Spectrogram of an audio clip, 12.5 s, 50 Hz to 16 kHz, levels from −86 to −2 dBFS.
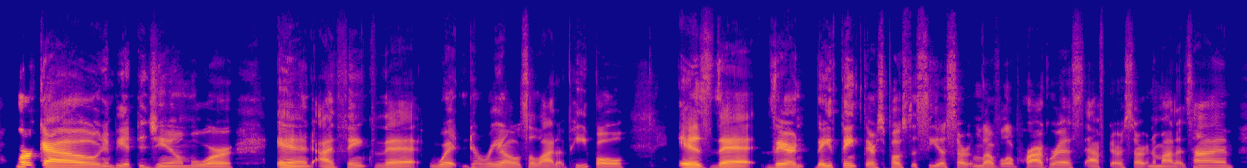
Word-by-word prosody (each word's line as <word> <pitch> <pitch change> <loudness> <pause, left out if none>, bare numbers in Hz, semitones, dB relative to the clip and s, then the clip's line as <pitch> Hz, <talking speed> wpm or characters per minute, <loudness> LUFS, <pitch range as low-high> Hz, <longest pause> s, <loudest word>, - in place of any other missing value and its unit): work 205 -3 +8
out 160 -3 +7
and 140 - -6
be 155 - -2
at 145 0 -6
the 150 - -9
gym 140 -1 -3
more, 135 0 -2 0.4
and 145 -3 +2
I 145 +1 0
think 160 -3 -5
that 145 -2 -1
what 145 +2 -4
derails 140 +3 -5
a 145 - -6
lotta 140 -1 -3
people 135 - -4 0.5
is 145 -5 +5
that 140 -2 +4
they're 160 +2 +4
n 155 - -4
they 155 0 +1
think 160 -1 0
they're 145 0 -2
supposed 145 0 -5
to 140 - -11
see 145 +1 -8
a 130 - -5
certain 150 0 -7
level 140 -3 -5
of 125 - -8
progress 160 -1 -2
after - - -6
a 135 - -9
certain 145 -1 -7
amount 140 -2 -5
of - - -13
time, 160 0 -2
145 Hz, 185 wpm, -24 LUFS, 140-160 Hz, 0.5 s, work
